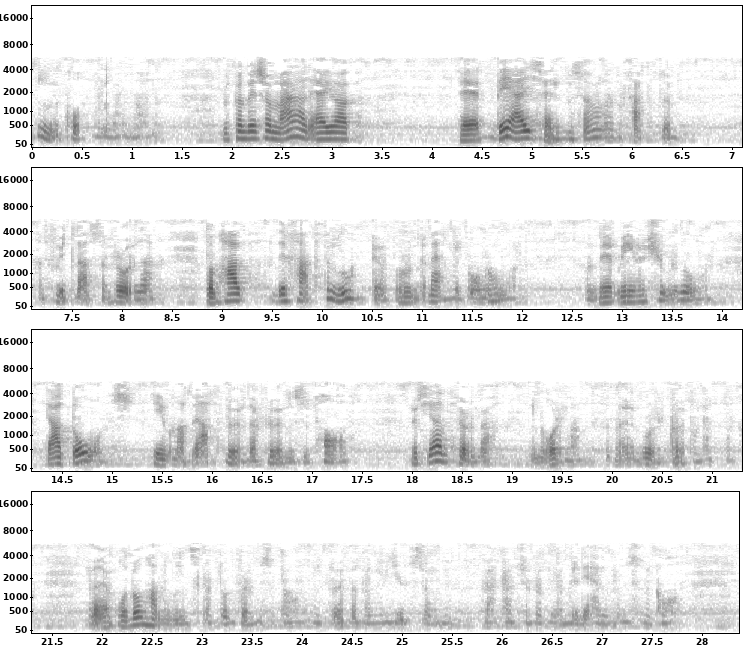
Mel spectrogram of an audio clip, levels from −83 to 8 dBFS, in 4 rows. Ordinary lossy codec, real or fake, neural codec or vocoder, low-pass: MP3, 24 kbps; fake; autoencoder, 22.05 kHz, a latent of 192 numbers a frame, VITS, trained on one speaker; 7.2 kHz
